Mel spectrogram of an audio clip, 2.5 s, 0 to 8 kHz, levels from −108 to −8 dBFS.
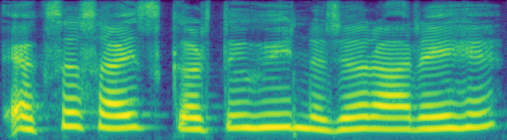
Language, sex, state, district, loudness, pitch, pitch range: Hindi, female, Haryana, Jhajjar, -12 LUFS, 265 Hz, 245-280 Hz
